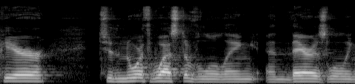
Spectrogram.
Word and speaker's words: Luling: January of 2021 I think I called it lulling that's just how far I've come I now know how to pronounce the name of the town but San Marcos is up here to the northwest of Luling you'll see it right there that is where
